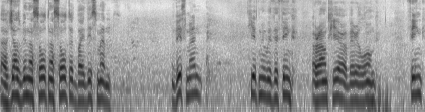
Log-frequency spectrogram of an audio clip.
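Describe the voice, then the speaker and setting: With a non-native accent, a man speaks at a fairly slow pace and fairly high pitch, with fairly even intonation and long, frequent pauses, against noticeable background noise. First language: not English. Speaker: travel vlogger. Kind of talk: raw video diary right after an assault. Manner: halting, many fillers and repetitions.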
